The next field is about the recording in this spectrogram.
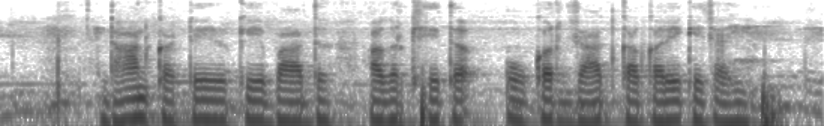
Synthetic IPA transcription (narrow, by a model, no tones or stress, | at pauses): d̪ʱaːnkəʈekebaːd̪ | əɡəɾkʰeːt̪ | oːkəɾd͡ʒaːt̪kakəɾeket͡ʃaːɦi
